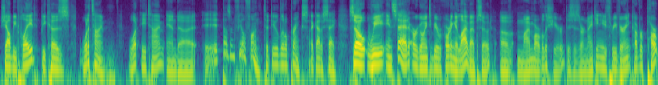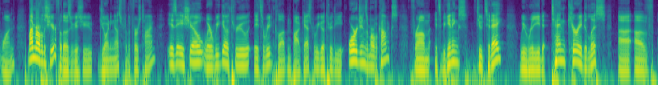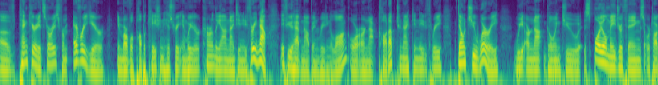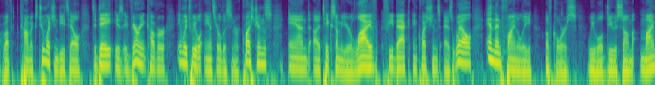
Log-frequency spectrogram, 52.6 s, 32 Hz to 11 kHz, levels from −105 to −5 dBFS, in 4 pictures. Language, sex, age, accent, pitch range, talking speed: English, male, 30-49, American, 90-125 Hz, 205 wpm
